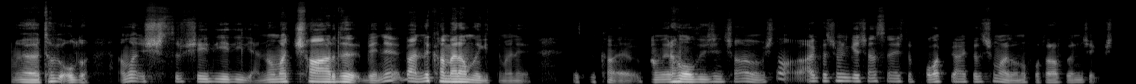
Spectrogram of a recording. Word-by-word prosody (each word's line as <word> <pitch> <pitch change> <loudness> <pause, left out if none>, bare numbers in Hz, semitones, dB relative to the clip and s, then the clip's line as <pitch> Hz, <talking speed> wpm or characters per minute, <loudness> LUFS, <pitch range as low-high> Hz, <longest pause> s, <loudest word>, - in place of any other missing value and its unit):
Eee, 105 -1 +2
tabii 140 -1 -2
oldu 105 -1 -1 0.3
ama 145 -1 -5
ş - - 0
sırf 130 +1 -12
şey 130 -1 -3
diye 120 -2 -2
değil 110 -3 -6
yani 85 +3 -14
normal 120 +3 +1
çağırdı 125 -6 +6
beni. 95 - -3
Ben 145 -1 +2
de 155 - +5
kameramla 125 -8 +6
gittim, 85 -1 -12
hani, 85 0 -14 0.4
eski - - -21
kamera - - -10 0.2
kameram 115 +4 +1
olduğu 115 -1 +6
için 120 +2 -7
çağırmamıştı 120 -5 -9
ama - - -10
arkadaşımın 155 +2 -6
geçen 145 0 -5
sene 145 -2 -12
işte, 135 -3 -13
Polak 130 +1 -5
bir - - -9
arkadaşım 125 +2 -10
vardı. 95 -6 -5
Onun 100 +3 -11
fotoğraflarını 100 +1 -10
çekmiştim - - -19
125 Hz, 190 wpm, -26 LUFS, 105-135 Hz, 0.4 s, çağırdı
